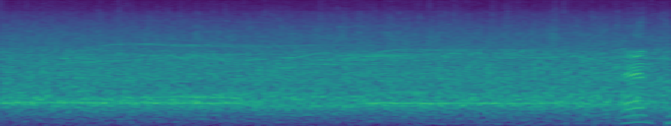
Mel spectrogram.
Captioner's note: applause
